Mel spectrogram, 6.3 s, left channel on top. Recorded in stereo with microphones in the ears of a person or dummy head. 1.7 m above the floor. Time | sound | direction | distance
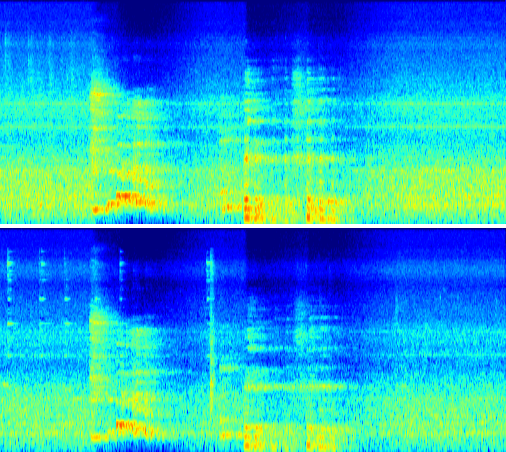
1.1 | laughter | 35° right (ahead or behind) | 1.3 m
3.0 | laughter | 65° left (ahead or behind) | 1.0 m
